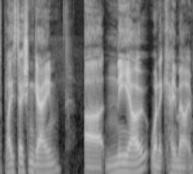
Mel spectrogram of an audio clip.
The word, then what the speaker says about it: Nioh: No relation to Neopets. It's spelled Nioh. Uh it's a PlayStation game. Uh, Neo when it came out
